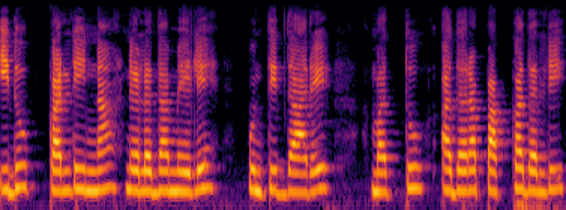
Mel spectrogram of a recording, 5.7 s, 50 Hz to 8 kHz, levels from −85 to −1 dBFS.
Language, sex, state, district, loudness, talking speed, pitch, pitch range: Kannada, female, Karnataka, Bidar, -18 LUFS, 85 wpm, 250 Hz, 240-265 Hz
